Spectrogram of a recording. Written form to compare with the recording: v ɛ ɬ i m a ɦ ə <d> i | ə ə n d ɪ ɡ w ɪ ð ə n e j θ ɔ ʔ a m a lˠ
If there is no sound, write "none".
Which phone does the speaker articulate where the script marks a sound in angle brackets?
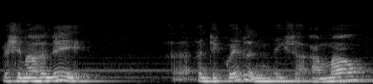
n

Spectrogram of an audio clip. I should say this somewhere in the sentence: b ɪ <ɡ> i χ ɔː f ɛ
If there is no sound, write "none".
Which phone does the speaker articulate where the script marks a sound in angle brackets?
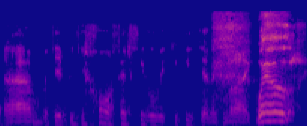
d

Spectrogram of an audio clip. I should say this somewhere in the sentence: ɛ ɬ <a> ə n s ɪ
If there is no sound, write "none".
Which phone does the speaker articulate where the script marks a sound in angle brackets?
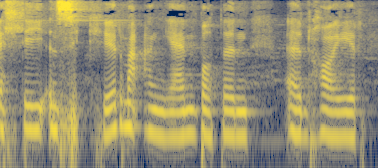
i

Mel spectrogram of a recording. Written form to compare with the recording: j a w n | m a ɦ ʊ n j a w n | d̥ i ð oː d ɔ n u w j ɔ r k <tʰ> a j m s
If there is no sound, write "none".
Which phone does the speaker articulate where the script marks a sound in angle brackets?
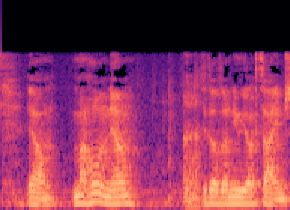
tʰ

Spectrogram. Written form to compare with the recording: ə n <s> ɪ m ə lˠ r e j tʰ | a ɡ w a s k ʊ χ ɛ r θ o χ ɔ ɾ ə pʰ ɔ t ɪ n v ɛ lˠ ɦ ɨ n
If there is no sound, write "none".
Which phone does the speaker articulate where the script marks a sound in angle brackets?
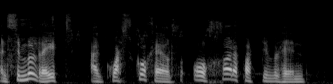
s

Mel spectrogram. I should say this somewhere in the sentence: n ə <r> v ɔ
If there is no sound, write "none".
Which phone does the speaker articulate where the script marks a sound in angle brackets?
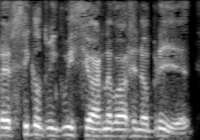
none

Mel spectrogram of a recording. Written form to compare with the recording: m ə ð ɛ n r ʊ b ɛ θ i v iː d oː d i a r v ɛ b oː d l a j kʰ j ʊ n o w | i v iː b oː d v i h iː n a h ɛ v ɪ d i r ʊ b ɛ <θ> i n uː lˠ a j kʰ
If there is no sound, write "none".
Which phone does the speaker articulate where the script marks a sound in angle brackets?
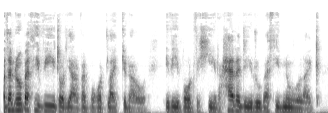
θ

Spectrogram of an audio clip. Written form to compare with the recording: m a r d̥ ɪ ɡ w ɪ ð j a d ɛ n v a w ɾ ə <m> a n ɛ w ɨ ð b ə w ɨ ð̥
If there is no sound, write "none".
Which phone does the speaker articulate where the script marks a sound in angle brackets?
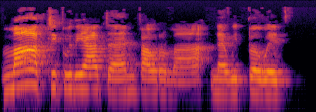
m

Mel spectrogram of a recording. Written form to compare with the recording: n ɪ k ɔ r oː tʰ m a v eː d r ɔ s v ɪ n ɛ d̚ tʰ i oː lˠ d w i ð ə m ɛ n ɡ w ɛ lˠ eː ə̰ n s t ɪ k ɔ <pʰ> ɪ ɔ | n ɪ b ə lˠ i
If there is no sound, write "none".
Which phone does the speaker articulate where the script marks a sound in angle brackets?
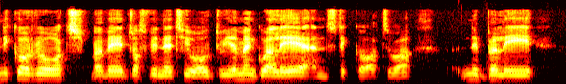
tʰ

